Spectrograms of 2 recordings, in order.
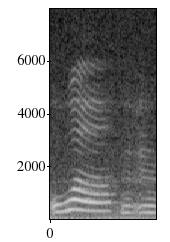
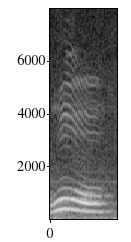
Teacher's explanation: apabila huruf waw dibariskan dengan atas kita sebut wa. Bukan wo. Wa bukan wo.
